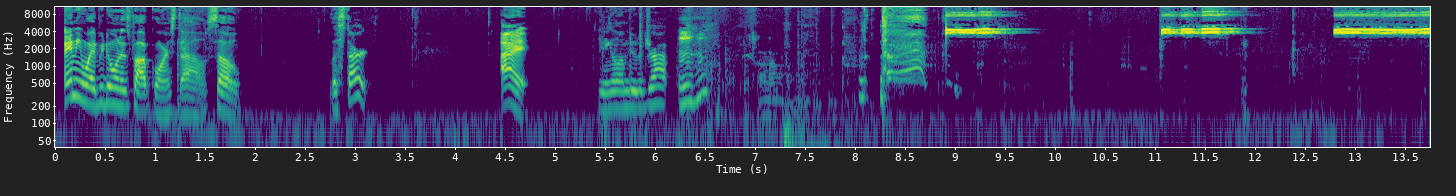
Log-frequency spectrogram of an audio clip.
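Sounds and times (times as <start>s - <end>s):
speech: 0.1s - 2.0s, 2.8s - 3.2s, 4.5s - 4.8s, 5.4s - 7.4s
referee's whistle blasts: 8.9s - 9.9s, 11.1s - 12.1s, 12.8s - 13.7s.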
